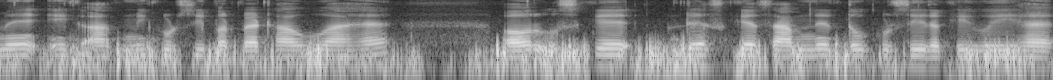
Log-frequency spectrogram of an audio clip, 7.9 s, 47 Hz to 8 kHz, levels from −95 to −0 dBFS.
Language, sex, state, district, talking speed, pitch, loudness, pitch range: Hindi, male, Uttar Pradesh, Lalitpur, 135 wpm, 110 Hz, -20 LUFS, 105-115 Hz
